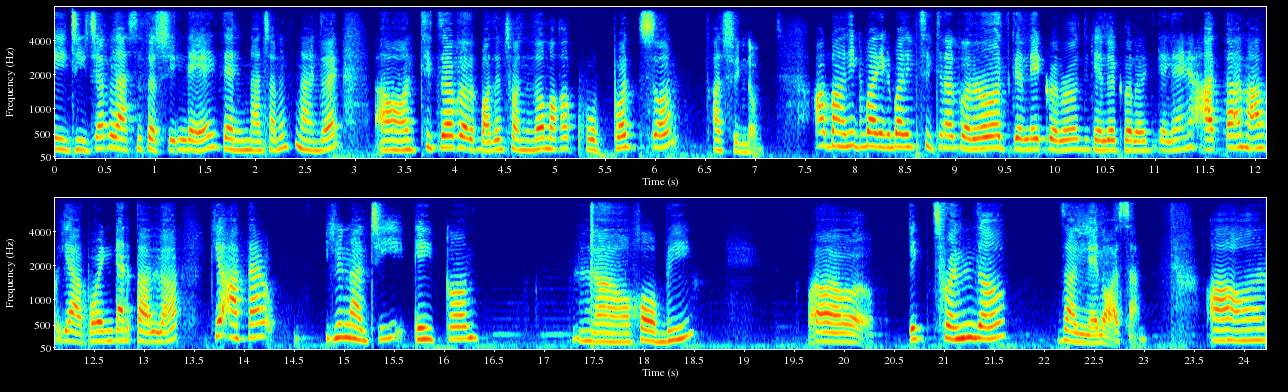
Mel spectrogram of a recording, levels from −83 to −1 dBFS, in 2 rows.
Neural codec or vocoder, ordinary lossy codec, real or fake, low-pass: codec, 16 kHz, 0.5 kbps, X-Codec, HuBERT features, trained on general audio; AAC, 48 kbps; fake; 7.2 kHz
